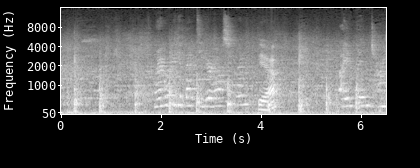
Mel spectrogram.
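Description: Footsteps on wooden stairs, sharp knocks roughly every half second or so, under indistinct voices talking that grow loudest about four seconds in.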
